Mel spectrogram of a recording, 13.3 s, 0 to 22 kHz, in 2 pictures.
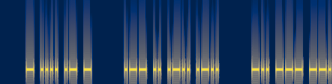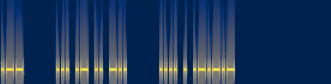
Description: Morse code, heard as a keyed tone, about 25 wpm, 700 Hz. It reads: THAT WILL DO, SAID HE.
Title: 2x Word-Spacing - Sentences from Top 100 Words - 25wpm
